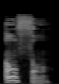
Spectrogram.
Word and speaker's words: enfants: Enfant. Don't pronounce the T, you don't pronounce the S. Enfant, okay?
